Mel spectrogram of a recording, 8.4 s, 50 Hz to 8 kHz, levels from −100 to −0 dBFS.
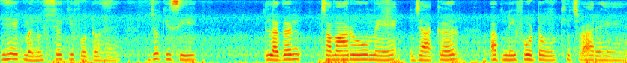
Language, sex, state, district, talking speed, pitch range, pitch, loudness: Hindi, female, Gujarat, Valsad, 115 wpm, 200-225 Hz, 215 Hz, -20 LUFS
